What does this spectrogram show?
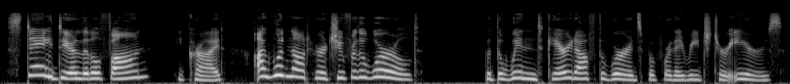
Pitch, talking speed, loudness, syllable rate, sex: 270 Hz, 195 wpm, -18 LUFS, 4.7 syllables/s, female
